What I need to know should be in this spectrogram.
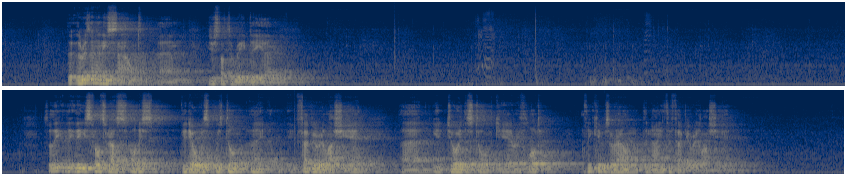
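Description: A man speaks calmly into a microphone, heard over loudspeakers in a large echoing hall.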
